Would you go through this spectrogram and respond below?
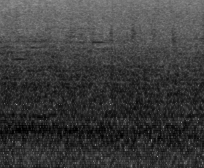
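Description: A large football stadium crowd roars and applauds in a dense, steady wash of noise, fired up by a Steelers comeback.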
